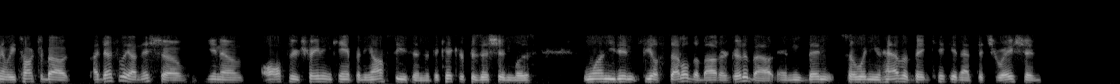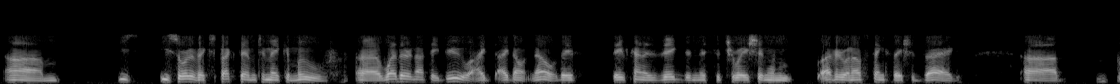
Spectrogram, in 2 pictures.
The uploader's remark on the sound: As people continue to call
